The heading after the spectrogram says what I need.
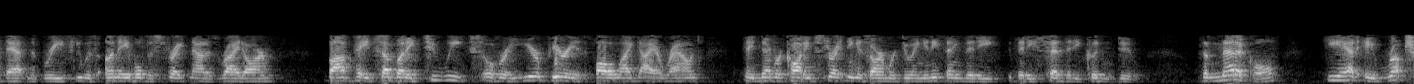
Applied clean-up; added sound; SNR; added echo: none; none; none; none.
